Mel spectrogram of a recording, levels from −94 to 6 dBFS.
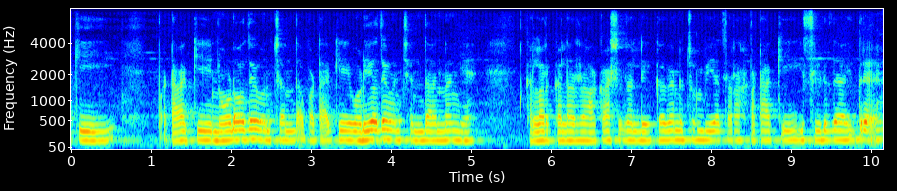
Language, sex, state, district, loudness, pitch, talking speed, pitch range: Kannada, male, Karnataka, Dharwad, -27 LUFS, 150 Hz, 100 wpm, 145-150 Hz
